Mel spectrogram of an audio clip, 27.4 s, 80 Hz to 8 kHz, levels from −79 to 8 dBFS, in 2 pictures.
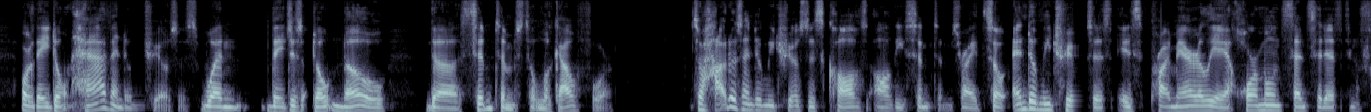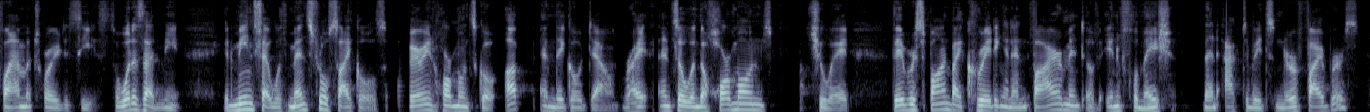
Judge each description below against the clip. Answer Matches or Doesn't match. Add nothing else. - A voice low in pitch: Matches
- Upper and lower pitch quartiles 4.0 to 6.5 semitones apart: Matches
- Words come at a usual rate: Matches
